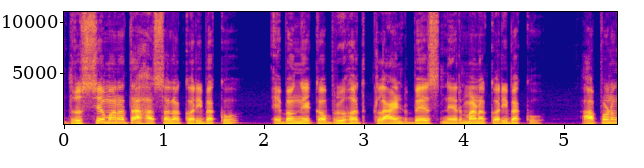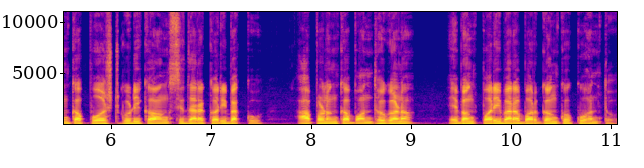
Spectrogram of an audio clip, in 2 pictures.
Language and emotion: Odia, neutral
